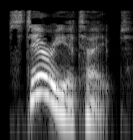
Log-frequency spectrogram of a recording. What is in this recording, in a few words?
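"stereotyped", British English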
